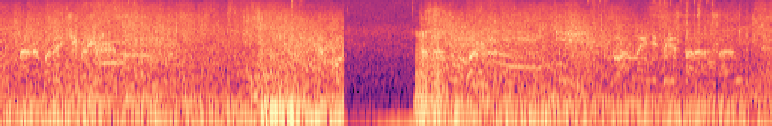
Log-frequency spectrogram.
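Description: Explosions boom amid a battle.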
